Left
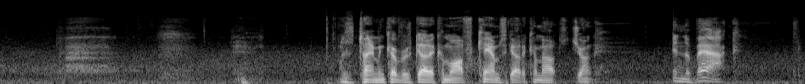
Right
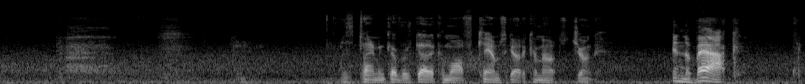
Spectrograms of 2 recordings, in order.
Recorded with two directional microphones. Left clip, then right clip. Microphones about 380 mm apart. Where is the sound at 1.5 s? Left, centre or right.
Left.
